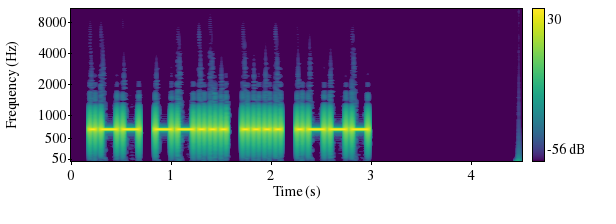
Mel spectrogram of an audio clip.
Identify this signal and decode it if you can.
Morse code, heard as a keyed tone, about 26 wpm, 700 Hz. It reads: W7HJ
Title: Speed Racing - USA Call Signs 22wpm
